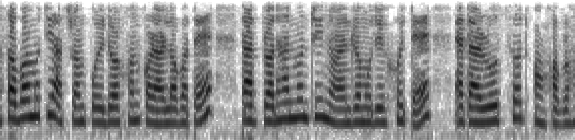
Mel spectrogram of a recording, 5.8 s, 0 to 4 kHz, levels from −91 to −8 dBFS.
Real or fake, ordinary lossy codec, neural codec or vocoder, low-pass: real; Opus, 24 kbps; none; 3.6 kHz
